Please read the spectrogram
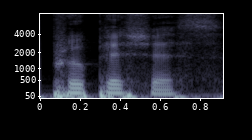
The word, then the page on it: propitious: American English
